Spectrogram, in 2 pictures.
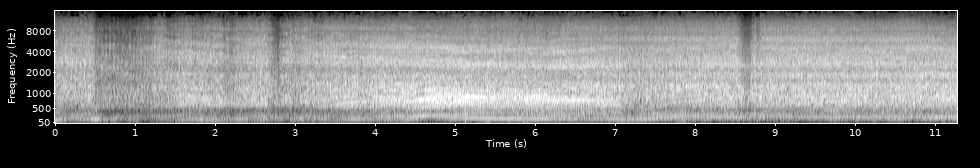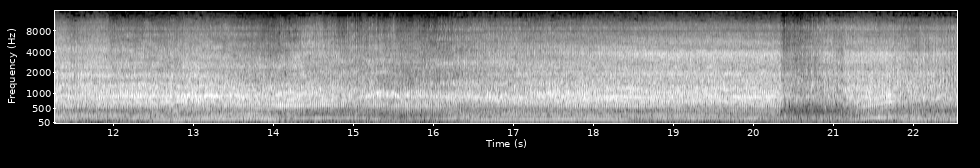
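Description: Several demolition derby cars' engines revving up and down together as the cars ram and shove each other, with a few sharp crash impacts, one at about nine seconds in.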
